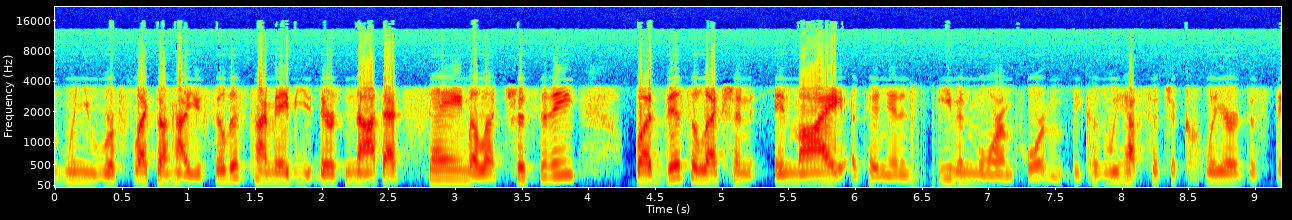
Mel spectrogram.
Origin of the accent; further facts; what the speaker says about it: United States; all of the opportunity that I was given being an American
